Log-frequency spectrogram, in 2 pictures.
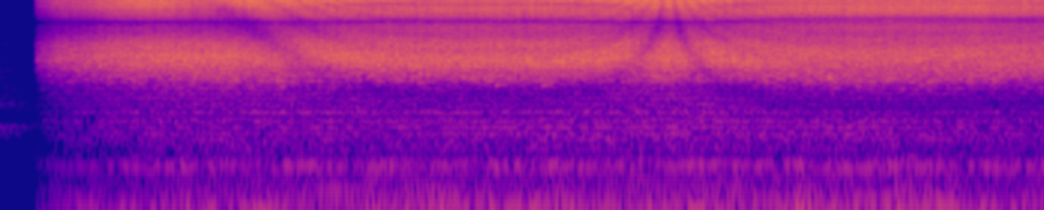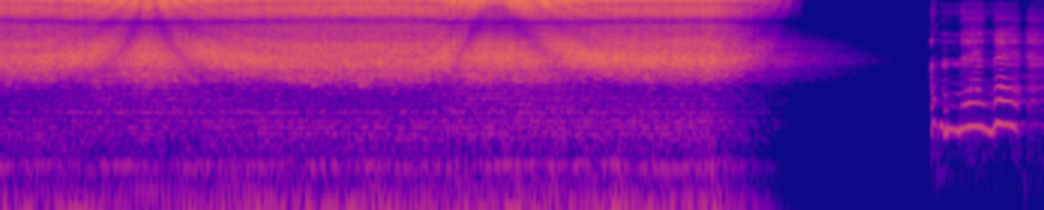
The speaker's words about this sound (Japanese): でも次のサービスに行く前に 一回体を洗い流さないとですね。 そういうこと。それじゃあ軽くシャワーをかけるからね。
